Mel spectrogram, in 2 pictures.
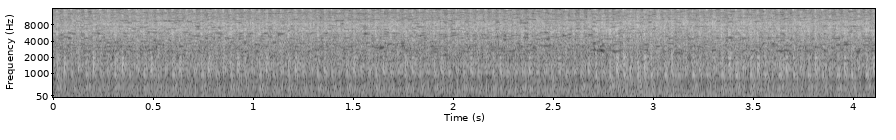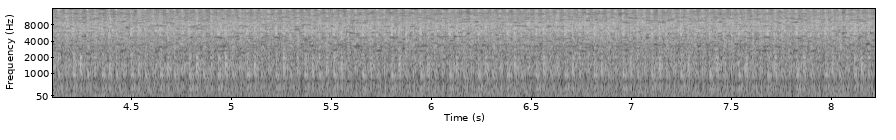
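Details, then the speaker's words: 1.9 dCi diesel. Idle clatter not holding steady, revs dipping and hunting at idle though driving feels fine. Cause not confirmed. "От коли просто машина стоїть на холостих він глючив в роботі вроді коли їдеш там особо це не відчувається якби і не дьоргається Нічого просто а на холостих от я заводим машиною кидає трошки обороти"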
